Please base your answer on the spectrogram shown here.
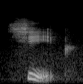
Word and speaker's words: sheep: ช ช้าง นะ คะ คำ ต่อ มา Sheep Sheep แปล ว่า แกะ นะ คะ ออก เป็น สระ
